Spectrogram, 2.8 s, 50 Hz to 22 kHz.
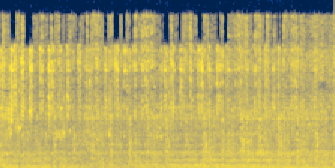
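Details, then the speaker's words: Rebuilt Clipper Super 47B grain cleaner running empty with no screens, its fan at the slowest setting. Even rattling shake about three strokes a second over a low fan hum, steady and without knocks: normal running. "motor starts strong runs strong runs nice and quiet nice and smooth you can barely hear it"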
